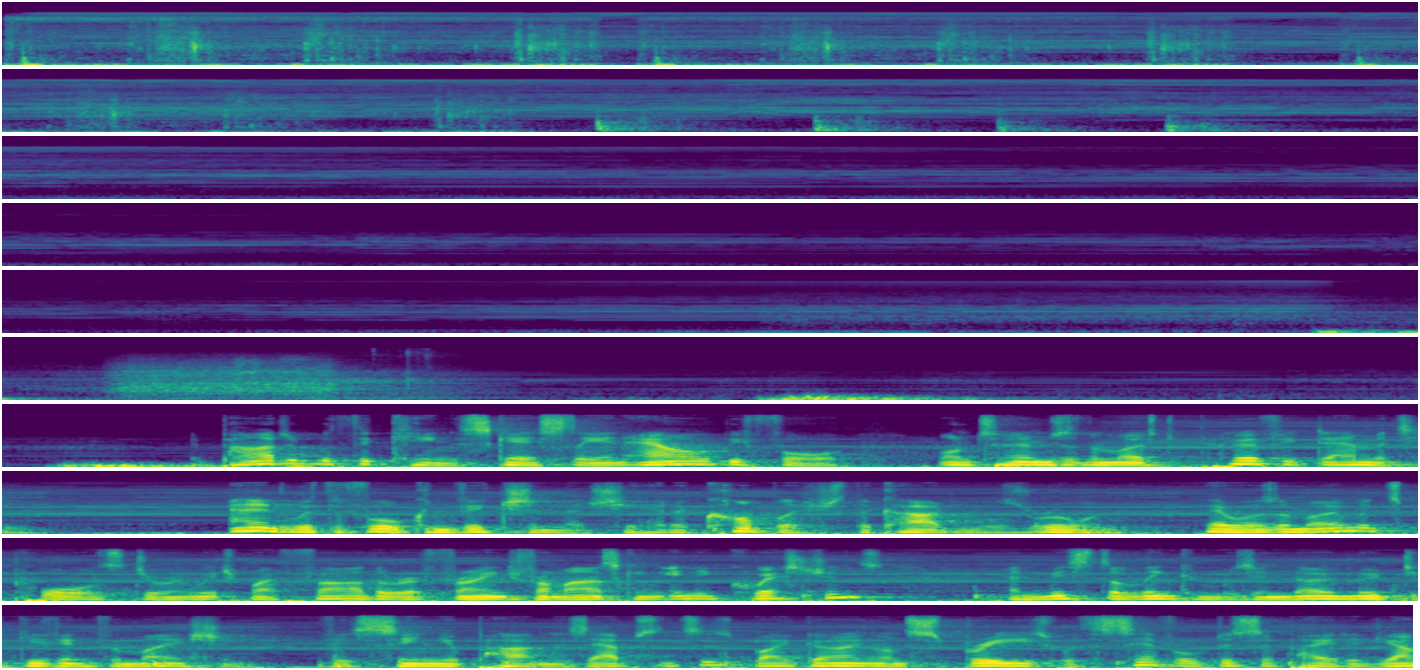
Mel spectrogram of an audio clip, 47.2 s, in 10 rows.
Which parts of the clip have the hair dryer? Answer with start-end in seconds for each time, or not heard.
21.4-24.8.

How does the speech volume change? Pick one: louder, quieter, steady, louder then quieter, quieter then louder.
steady.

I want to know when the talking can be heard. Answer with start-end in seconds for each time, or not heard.
28.9-47.1.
